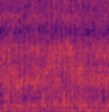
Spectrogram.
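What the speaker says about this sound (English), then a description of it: "We add water to this one." Water gushes steadily into a container to mix hydrogel for an irrigation setup, a continuous splashing rush heard close up, with no voices.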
